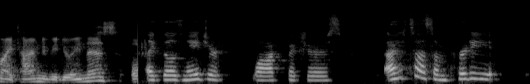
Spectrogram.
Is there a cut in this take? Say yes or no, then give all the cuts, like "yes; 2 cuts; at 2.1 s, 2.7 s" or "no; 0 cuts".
yes; 1 cut; at 1.2 s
